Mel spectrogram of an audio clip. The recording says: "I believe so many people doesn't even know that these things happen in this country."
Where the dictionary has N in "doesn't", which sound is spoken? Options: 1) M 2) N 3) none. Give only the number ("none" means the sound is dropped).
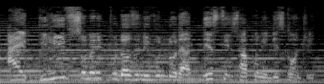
2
